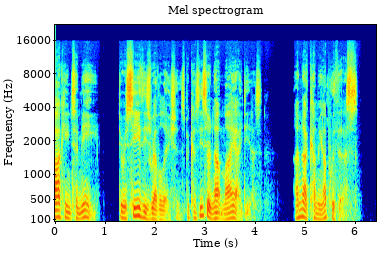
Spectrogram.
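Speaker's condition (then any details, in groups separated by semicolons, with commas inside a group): No condition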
